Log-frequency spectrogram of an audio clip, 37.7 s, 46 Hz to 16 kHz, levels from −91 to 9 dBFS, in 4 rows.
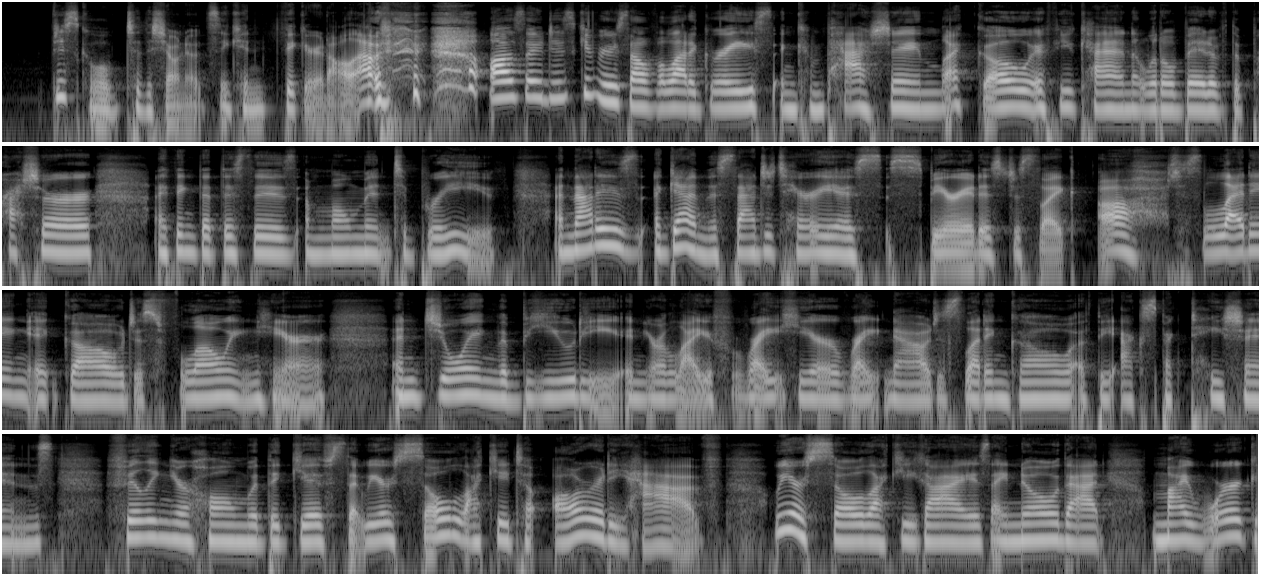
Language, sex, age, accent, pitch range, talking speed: English, female, 20-39, American, 170-195 Hz, 160 wpm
